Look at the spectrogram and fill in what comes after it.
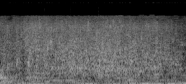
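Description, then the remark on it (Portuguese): A bucket of cold water pours out in one steady, loud rush of splashing liquid lasting about two seconds, with no voices over it. “Então, amiga, esse balde de água fria que nós estamos jogando sobre você aqui é para você despertar e parar de olhar.”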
